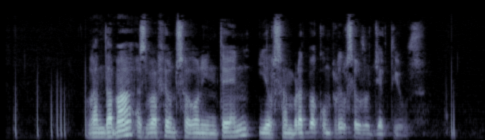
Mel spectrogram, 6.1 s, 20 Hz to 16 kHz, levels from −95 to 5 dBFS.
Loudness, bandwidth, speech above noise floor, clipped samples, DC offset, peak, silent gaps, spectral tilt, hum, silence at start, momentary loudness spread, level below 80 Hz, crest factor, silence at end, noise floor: -26 LUFS; 11.5 kHz; 25 dB; under 0.1%; under 0.1%; -6 dBFS; none; -4.5 dB/octave; none; 1.05 s; 22 LU; -70 dBFS; 22 dB; 0.8 s; -51 dBFS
